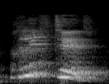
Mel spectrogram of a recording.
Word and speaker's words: lifted: Lifted. Lifted. So how do you pronounce?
